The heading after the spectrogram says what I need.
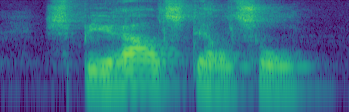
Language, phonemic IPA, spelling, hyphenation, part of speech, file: Dutch, /spiˈraːlˌstɛl.səl/, spiraalstelsel, spi‧raal‧stel‧sel, noun, Nl-spiraalstelsel.ogg
- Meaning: spiral galaxy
